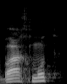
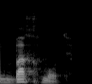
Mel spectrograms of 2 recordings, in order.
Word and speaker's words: Бахмут: В словаре ударений можно как Бахмут, так и Бахмут.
